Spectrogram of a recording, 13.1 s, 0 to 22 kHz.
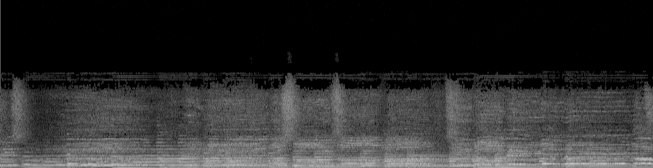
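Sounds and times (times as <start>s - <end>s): choir singing a gospel hymn: 0.0s - 13.0s.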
